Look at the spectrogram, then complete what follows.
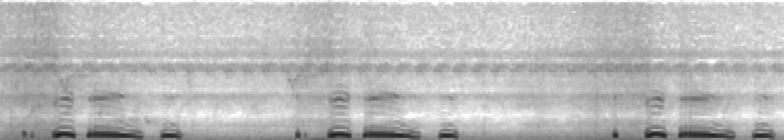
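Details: Caged decoy spotted dove luring wild doves: three evenly spaced coo phrases roughly every three seconds, each a quick note, a long trilled falling croo, then a separate short hoot, over a faint low background.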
